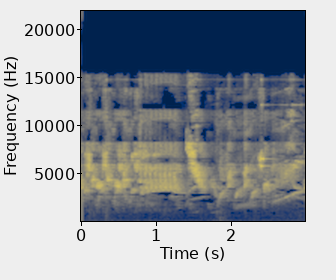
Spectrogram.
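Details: Rapid twittering song of a European goldfinch: high, tinkling chirps run together with a sliding whistled note near the middle, then liquid trills and short buzzes running on without pause.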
